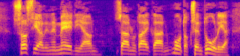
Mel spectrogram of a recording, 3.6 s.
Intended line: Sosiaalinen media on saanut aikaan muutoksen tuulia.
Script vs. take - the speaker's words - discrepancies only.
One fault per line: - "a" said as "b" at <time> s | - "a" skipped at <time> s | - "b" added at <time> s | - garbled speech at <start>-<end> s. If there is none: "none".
none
